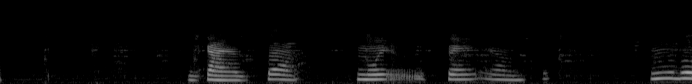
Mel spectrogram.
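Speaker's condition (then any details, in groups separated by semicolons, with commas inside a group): Cerebral palsy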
